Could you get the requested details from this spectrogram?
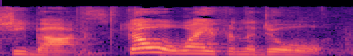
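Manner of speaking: ordinary talk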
